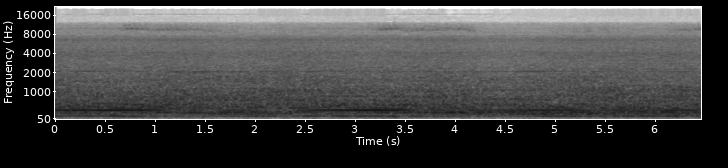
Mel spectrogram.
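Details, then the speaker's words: Riccar 8850 upright vacuum, whole-house carpet cleaning: steady motor roar with thin high squeaky tones as the old but clean brush roll bristles squeak against the carpet pile. "do you hear the squeaky bristles they're old and they're clean but they're squeaking"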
